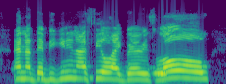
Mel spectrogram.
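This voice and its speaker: Speaking with a Spanish accent, a woman uses a high pitch, ordinary pitch variation and a bright, sharp tone, in a dry, close sound with no echo. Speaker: professional racquetball player. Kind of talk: interview. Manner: halting.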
